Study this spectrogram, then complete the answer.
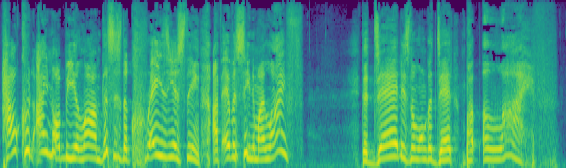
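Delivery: voicing the listener's amazed protest; incredulous disbelief. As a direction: play the stunned skeptic who can't believe it. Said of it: "And we think".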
